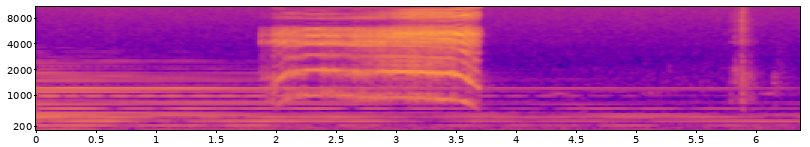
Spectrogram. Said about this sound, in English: Can you hear the real goats right now?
